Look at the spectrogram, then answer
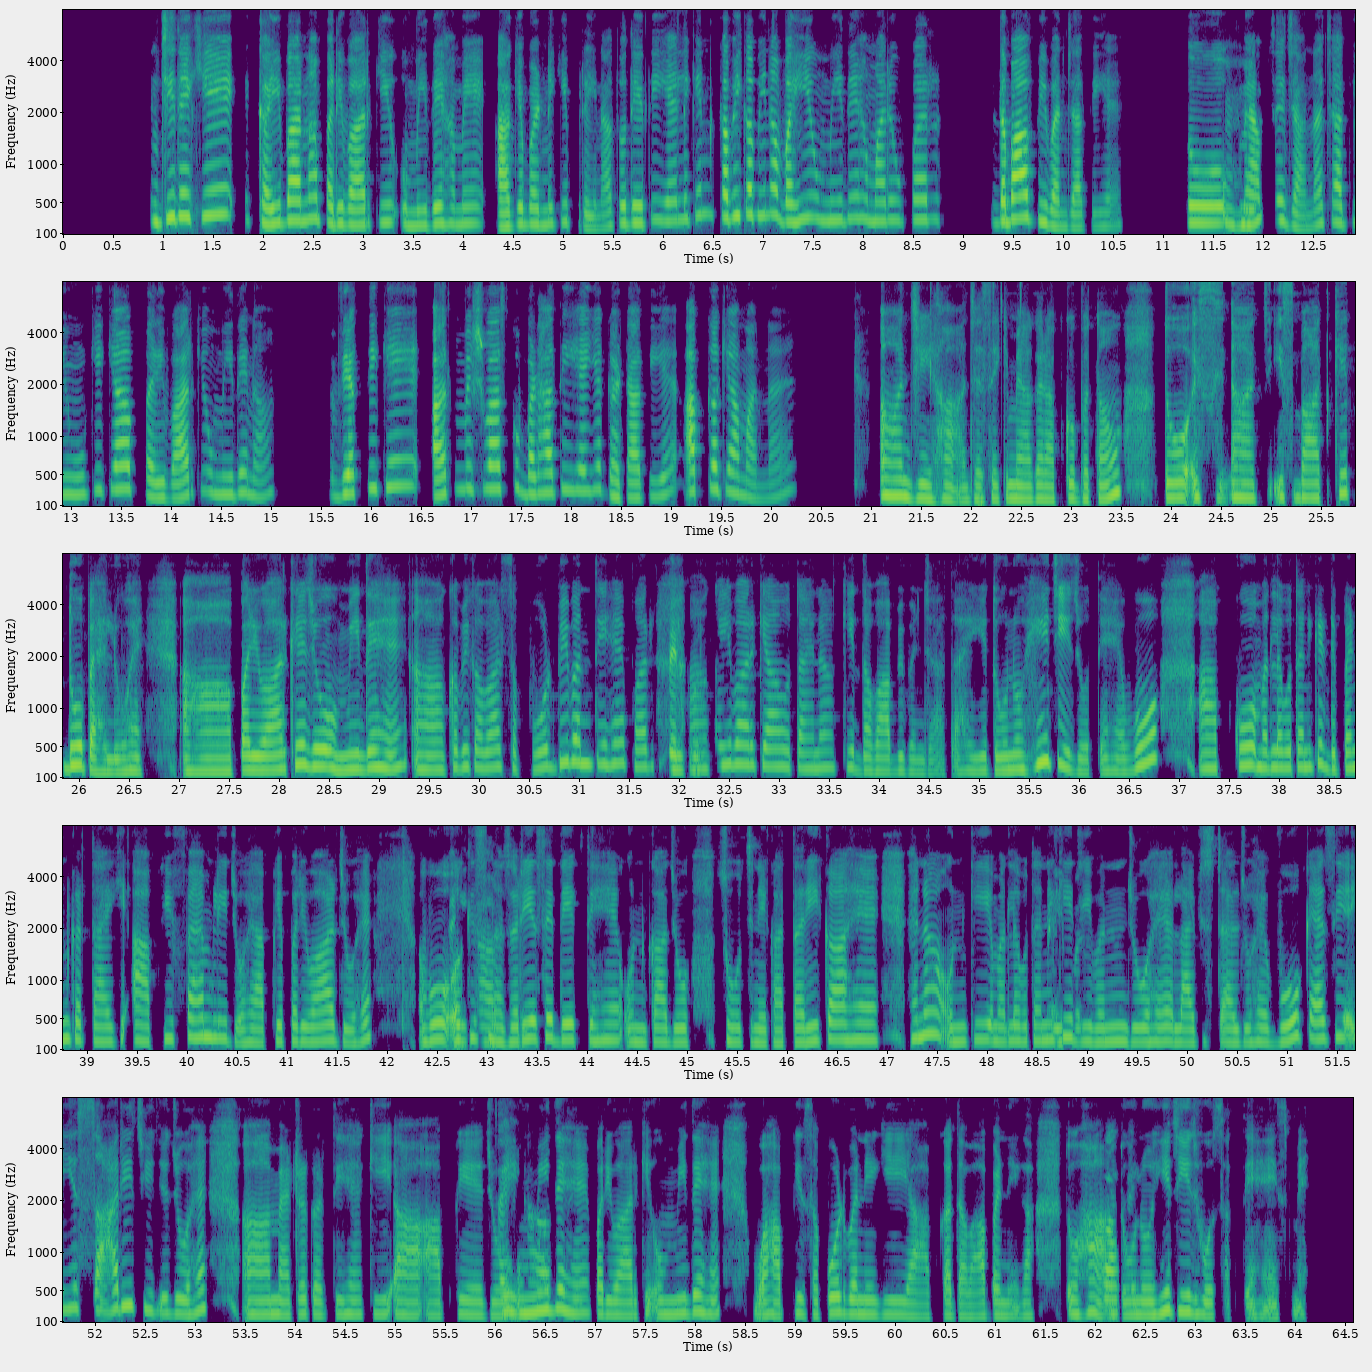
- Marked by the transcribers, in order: tapping; in English: "सपोर्ट"; in English: "डिपेंड"; in English: "फ़ैमिली"; in English: "लाइफ़स्टाइल"; in English: "मैटर"; in English: "सपोर्ट"
- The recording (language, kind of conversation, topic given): Hindi, podcast, क्या पारिवारिक उम्मीदें सहारा बनती हैं या दबाव पैदा करती हैं?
